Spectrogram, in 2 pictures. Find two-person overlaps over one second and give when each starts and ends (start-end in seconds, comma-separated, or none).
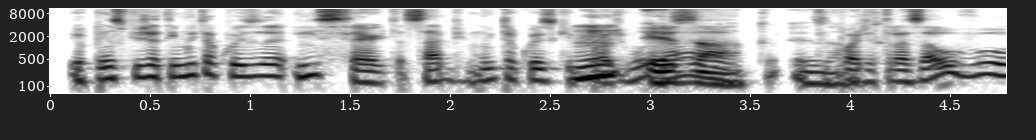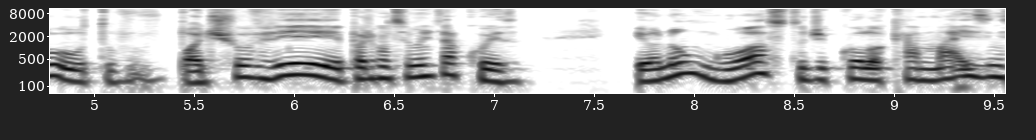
2.6-4.2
